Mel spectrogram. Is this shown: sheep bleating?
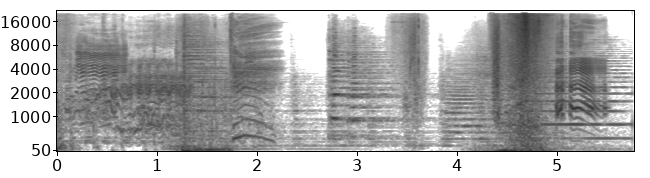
yes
